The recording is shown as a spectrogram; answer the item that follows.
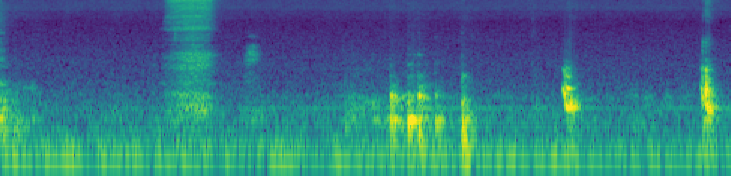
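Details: A pet chinchilla, heard in the morning, suddenly makes short, abrupt squeaky jerks spaced irregularly about a second apart, which its owner suspects are hiccups.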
